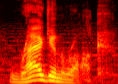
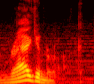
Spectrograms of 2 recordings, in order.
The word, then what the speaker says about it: Ragnarok: But then the other one was called Ragnok. That's how I pronounced it. Ragnarok.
